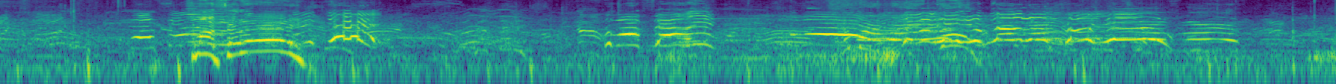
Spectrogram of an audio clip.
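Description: Young men shout to each other from across an open field.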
